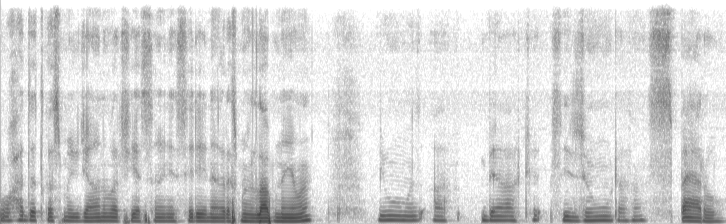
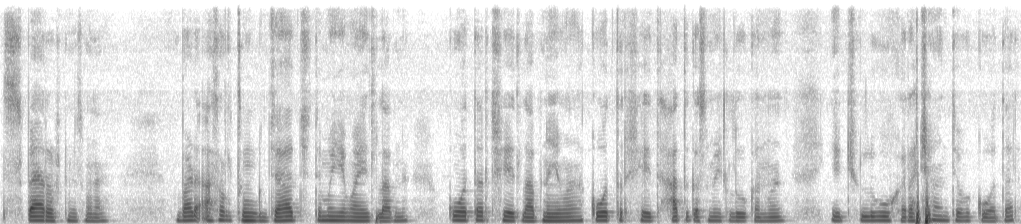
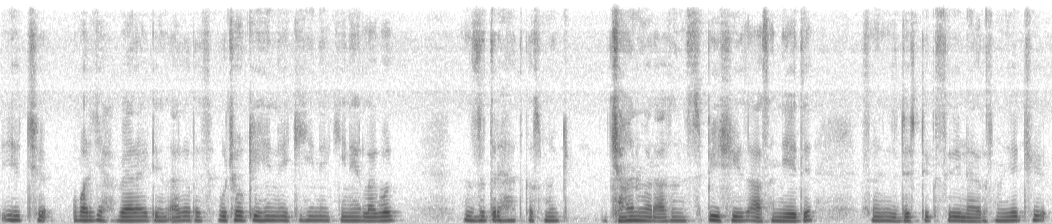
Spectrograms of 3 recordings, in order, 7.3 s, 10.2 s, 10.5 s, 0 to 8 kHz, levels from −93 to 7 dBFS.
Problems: background sounds at intervals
